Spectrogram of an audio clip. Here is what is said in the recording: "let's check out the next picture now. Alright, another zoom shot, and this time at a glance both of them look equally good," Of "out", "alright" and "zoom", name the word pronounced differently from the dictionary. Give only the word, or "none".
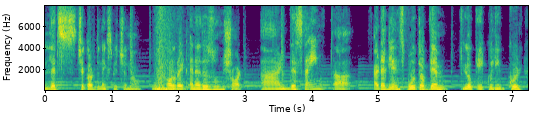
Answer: none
